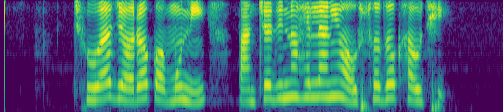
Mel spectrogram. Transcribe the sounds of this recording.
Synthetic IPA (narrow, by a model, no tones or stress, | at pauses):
t͡ʃʰuad͡ʒɔɾɔkɔmunipant͡ʃɔd̪inɔɦelaɽ̃iɔwsɔd̪ʱɔkʰawt͡ʃʰi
